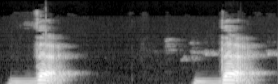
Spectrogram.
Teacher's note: the second way to pronounce TH is voiced. That means your throat will vibrate. It will move.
